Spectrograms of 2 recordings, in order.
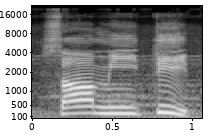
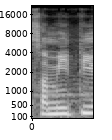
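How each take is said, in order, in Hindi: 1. शब्द धीरे बोला गया है, अक्षर अलग-अलग खिंचे हुए। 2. शब्द जल्दी बोला गया है, अक्षर आपस में मिले हुए। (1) "अगर ऐसी बोलिएगा समिति समिति तब इधर इधर से हो जाएगा, लेकिन ऐसे बोला नहीं जाता" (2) "समिति होता है तेजी में"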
